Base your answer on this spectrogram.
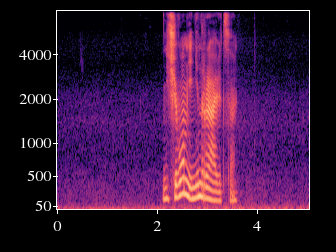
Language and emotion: Russian, angry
